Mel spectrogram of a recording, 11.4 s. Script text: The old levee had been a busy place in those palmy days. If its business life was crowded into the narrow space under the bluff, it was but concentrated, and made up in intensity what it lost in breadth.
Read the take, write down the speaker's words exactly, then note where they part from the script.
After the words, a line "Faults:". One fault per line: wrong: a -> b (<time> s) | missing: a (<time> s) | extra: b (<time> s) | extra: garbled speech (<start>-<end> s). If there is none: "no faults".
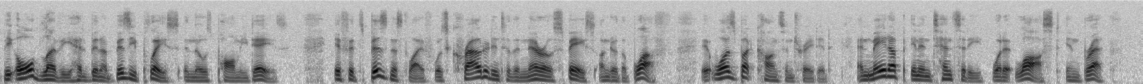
The old levee had been a busy place in those palmy days. If its business life was crowded into the narrow space under the bluff, it was but concentrated, and made up in intensity what it lost in breadth.
Faults:
no faults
